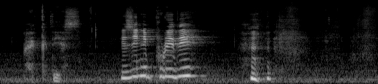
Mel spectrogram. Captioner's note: laughs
